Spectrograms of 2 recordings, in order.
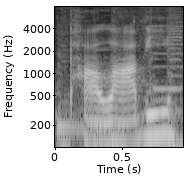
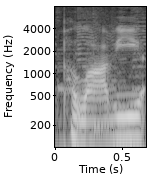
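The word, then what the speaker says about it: Pahlavi: would put Mohammed Reza paval palavi palavi I think is how you say it as Shah Reza Reza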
